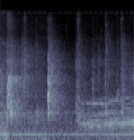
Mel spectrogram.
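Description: Hand claps from the singers of an a cappella choir: two sharp claps, the second and louder one about three-quarters of a second in, during a short gap in the singing. The voices come back in with held notes about a second in.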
